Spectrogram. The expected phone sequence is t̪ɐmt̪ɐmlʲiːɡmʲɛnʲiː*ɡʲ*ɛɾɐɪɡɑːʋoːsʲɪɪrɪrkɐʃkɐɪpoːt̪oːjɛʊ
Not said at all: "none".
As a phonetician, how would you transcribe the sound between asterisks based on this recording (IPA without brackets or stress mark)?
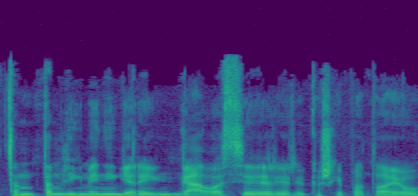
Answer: ɡʲ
